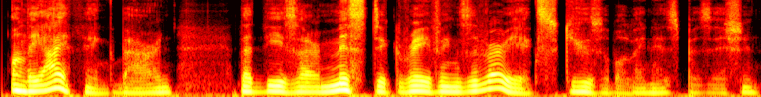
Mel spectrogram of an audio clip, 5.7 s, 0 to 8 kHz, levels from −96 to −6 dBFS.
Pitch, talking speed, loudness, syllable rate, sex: 105 Hz, 145 wpm, -19 LUFS, 5.2 syllables/s, male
